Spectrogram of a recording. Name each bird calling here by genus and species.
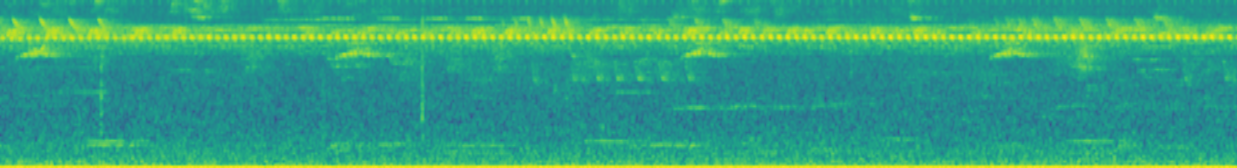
Crypturellus soui, Legatus leucophaius, unidentified bird, Pachyramphus polychopterus, Crypturellus undulatus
